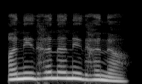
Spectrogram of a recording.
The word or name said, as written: ಅನಿಧನನಿಧನ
